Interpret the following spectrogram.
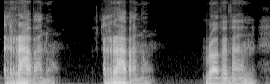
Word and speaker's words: rábano: This next word means radish, and it has an accent on the first A, so we say rábano, rábano, rather than rabano or rabano.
